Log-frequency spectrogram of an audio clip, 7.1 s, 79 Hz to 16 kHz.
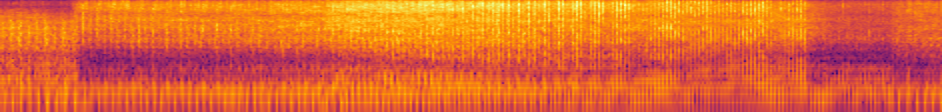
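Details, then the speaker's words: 1971 Go Devil Model 104 mini bike with a Tecumseh HS40 single-cylinder engine, direct drive, being ridden after its revival: quick, even popping that climbs smoothly with throttle and settles back, no misses; healthy running. "that was awesome this thing is sweet it actually rides great you're carving out there"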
